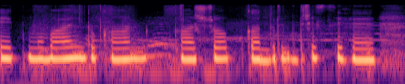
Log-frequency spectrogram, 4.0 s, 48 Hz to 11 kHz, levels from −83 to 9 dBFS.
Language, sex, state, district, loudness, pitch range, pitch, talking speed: Hindi, female, Jharkhand, Palamu, -12 LUFS, 240-260 Hz, 250 Hz, 120 wpm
